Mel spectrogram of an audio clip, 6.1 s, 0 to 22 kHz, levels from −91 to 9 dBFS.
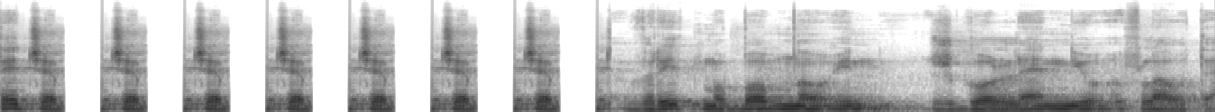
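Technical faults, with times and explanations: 0.32–3.05 s, stutter with silent gaps: a 219 ms burst repeats six times every 413 ms, separated by 194 ms of digital silence, likely a stalled stream replaying its last fragment while the intervening audio is lost.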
